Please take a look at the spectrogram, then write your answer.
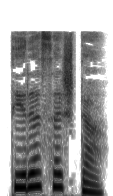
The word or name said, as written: ತಿರಸಷ್ಟ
